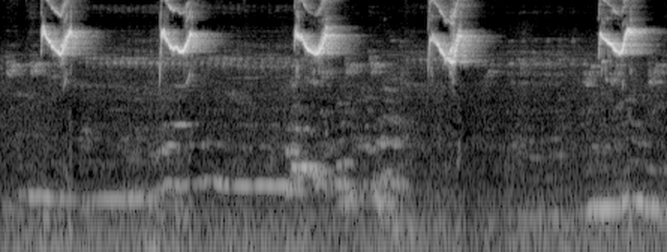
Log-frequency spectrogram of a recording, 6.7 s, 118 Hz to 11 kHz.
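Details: Shrike call used to make other shrikes reply: five loud swooping high notes, each dipping then rising, spaced roughly every 1.3 seconds.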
